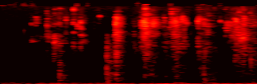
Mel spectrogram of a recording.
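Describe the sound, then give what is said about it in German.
Close-up wet gulping and swallowing sounds, several in a row at a steady rhythm, as someone drinks still water in big sips; no talking. “habe ich hier stilles Wasser und ich, ich, ich wie ein Pferd, wie eine Kuh.”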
